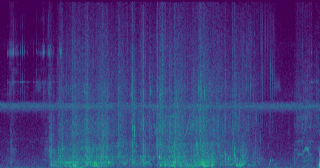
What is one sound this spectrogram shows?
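A fish splashes and thrashes in water.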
